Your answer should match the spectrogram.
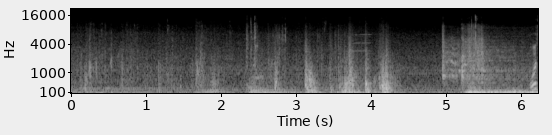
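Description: A car driven in the video game Far Cry 3 rumbles along with a steady engine drone, rising with revving surges and a louder burst near the end, alone without talk.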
